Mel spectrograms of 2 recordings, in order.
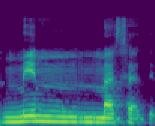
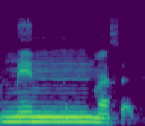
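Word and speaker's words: مِن مَسَد: So any letter that's empty followed by a shadda, that letter is not pronounced. So that's what's going on here. So it's mim masad, not min masad. There's no noon sound.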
